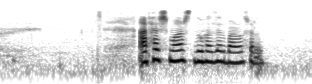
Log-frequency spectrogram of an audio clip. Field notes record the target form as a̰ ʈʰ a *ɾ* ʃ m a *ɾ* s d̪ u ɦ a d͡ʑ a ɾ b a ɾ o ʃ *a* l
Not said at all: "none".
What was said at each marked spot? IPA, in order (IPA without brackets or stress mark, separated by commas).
none, ɾ, a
